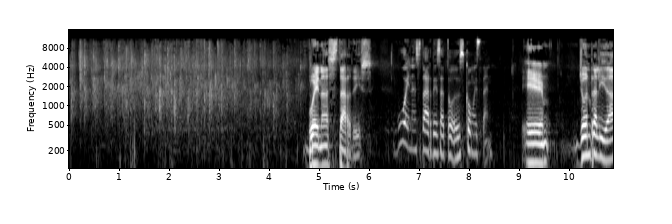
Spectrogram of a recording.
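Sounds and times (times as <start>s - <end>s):
audience applause welcoming a speaker: 0.0s - 5.1s
speech: 4.8s - 6.1s, 6.7s - 10.8s.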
